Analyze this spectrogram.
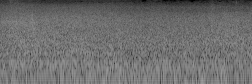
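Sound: choppy ocean waves

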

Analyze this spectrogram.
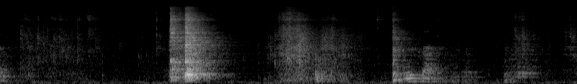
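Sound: pots, pans and lids being handled from a utensil set

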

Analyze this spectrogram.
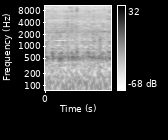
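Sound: water poured onto lentils in a pot

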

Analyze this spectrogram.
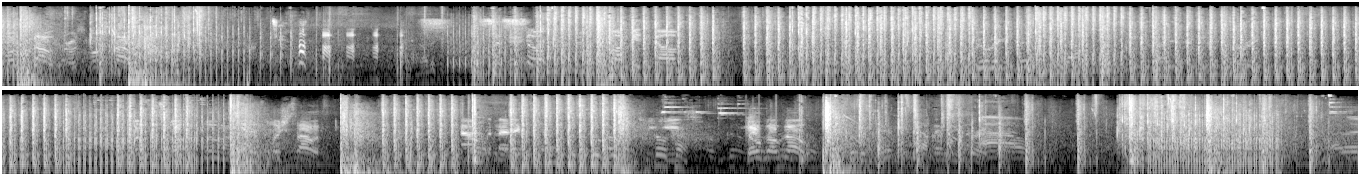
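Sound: machine gun fire in video game Squad

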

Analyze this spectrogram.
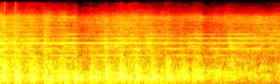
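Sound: train horn blowing at a crossing in San Clemente

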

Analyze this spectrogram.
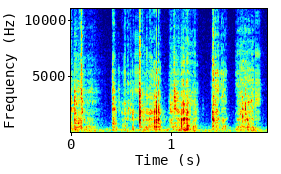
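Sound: cutting craft paper

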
